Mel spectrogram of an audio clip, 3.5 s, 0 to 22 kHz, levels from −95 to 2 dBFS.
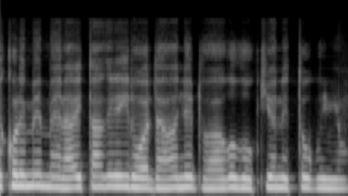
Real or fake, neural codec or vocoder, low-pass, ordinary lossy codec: fake; autoencoder, 48 kHz, 32 numbers a frame, DAC-VAE, trained on Japanese speech; 14.4 kHz; none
